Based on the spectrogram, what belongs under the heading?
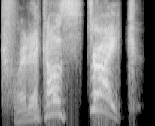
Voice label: Male Gnome Wicked Stab

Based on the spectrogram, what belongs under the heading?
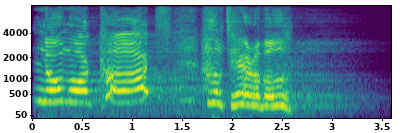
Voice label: Male Void Elf Emote No Cards

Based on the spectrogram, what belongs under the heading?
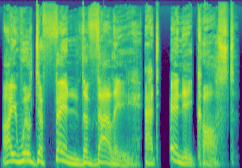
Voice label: Male Orc

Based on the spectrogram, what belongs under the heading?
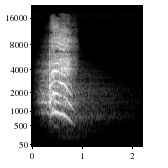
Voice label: Female Ice Elemental Death

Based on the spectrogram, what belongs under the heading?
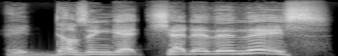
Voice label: Male Human Play

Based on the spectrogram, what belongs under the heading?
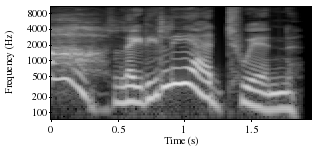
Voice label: Female Blood Elf Interaction

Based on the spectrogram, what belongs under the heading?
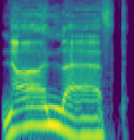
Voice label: Male Ogre Attack

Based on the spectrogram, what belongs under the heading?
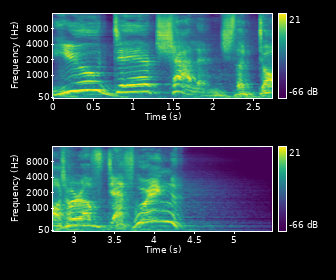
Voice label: Female Dragon InGame Introduction; Onyxia

